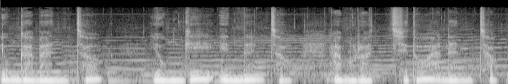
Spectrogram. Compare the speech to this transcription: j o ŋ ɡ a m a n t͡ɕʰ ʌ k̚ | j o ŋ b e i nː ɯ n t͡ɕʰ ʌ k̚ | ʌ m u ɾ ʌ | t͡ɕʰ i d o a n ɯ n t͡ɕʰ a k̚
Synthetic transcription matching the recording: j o ŋ ɡ a m a n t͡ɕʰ ʌ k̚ | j o ŋ ɡ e i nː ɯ n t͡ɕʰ ʌ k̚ | a m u ɾ ʌ | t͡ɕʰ i d o a n ɯ n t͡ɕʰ ʌ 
